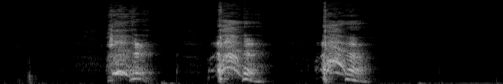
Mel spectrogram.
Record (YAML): three_cough_length: 5.0 s
three_cough_amplitude: 18486
three_cough_signal_mean_std_ratio: 0.42
survey_phase: alpha (2021-03-01 to 2021-08-12)
age: 65+
gender: Male
wearing_mask: 'No'
symptom_none: true
smoker_status: Ex-smoker
respiratory_condition_asthma: false
respiratory_condition_other: false
recruitment_source: REACT
submission_delay: 5 days
covid_test_result: Negative
covid_test_method: RT-qPCR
